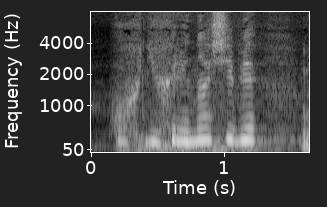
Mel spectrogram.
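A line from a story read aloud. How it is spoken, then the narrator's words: Breathless exclamation. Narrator (Russian): выдохнула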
